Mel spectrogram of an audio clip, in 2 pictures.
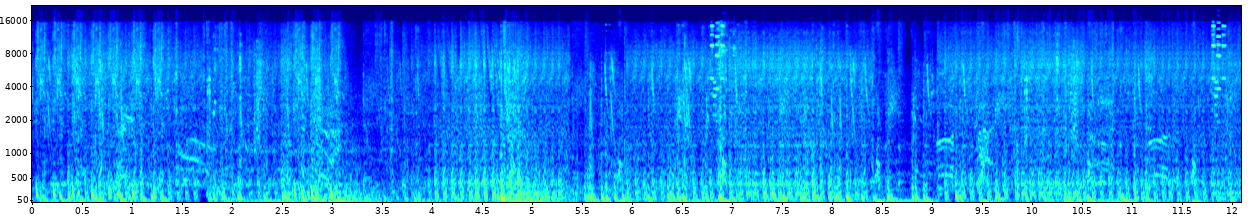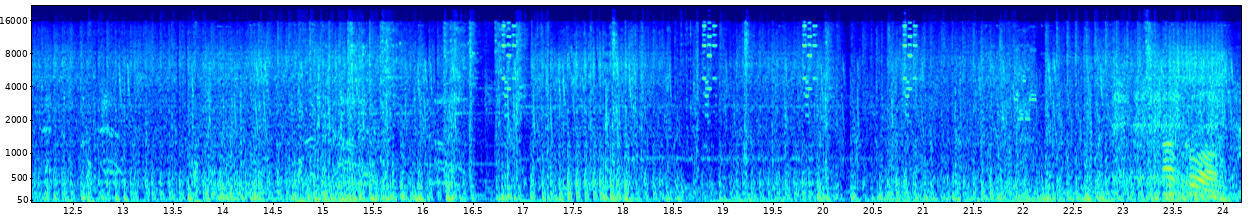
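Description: Enemy gunfire in the shooter Agent 64: Spies Never Die rattles almost continuously as dense, overlapping shots and bursts over busy game sound, with a voice talking intermittently.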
